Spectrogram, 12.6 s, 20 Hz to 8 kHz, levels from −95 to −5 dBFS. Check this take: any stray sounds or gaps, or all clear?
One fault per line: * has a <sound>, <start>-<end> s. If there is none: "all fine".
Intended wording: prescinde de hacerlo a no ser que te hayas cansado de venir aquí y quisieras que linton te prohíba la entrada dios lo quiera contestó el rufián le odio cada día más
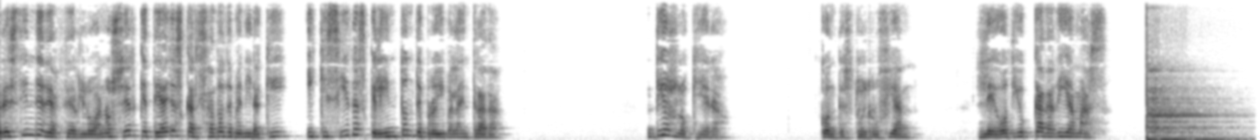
* has a thud, 11.4-12.6 s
